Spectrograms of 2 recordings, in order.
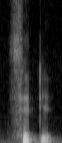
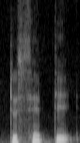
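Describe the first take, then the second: First: The first syllable is dropped. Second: The first syllable is fully pronounced. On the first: "people often leave off the first syllable" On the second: "instead of desete"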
